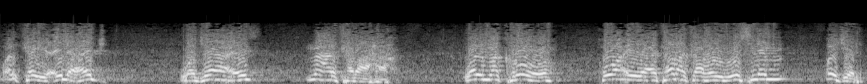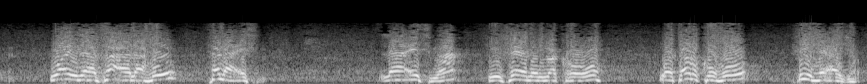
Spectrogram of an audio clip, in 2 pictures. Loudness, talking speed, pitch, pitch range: -8 LUFS, 80 wpm, 195 Hz, 175-220 Hz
